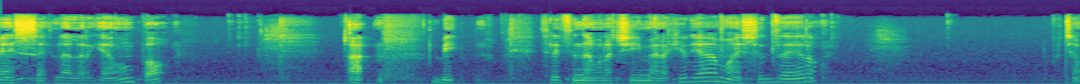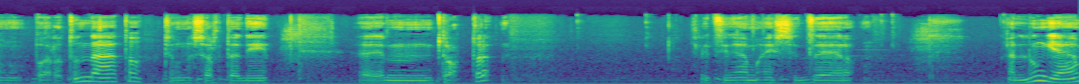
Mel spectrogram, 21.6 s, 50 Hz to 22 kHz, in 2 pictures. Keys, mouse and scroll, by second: 2.5 click, 3.6 a, 4.3 b, 7.3 s, 8.4 click, 9.6 click, 15.8 b, 19.9 click, 21.0 click.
